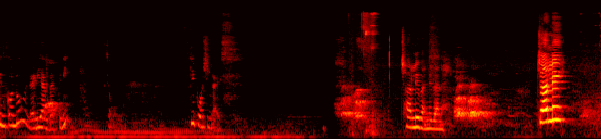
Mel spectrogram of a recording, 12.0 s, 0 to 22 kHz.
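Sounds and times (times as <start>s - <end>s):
puppy barking and yipping: 6.7s - 7.6s, 9.1s - 9.9s.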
